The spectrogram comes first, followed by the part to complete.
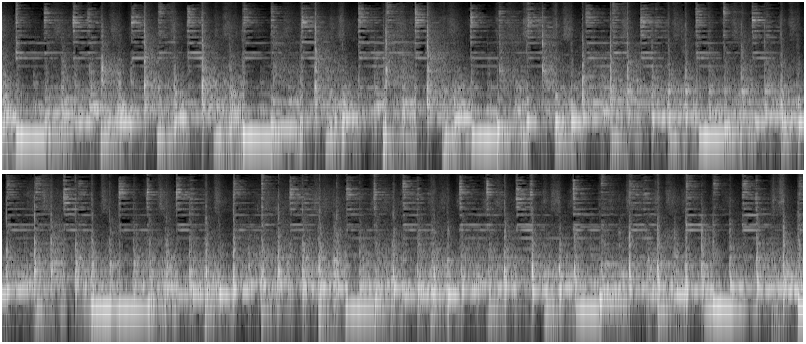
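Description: Haitian Vodou drum ensemble: tall hand drums played in a fast, steady rhythm, with a metal bell struck on every beat over repeated low drum notes.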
